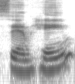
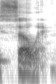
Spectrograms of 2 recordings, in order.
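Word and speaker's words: Samhain: the Celtic Festival and I was calling it Sam hame because that's how it's it looked to me it's actually supposed to be sewing so I was pronouncing it wrong I should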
